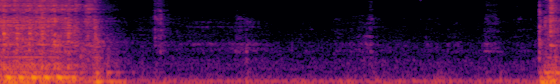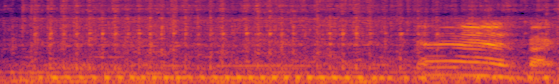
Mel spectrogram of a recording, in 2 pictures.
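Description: A sewing machine top stitching fabric, starting with a short burst, pausing for about two seconds, then running in a steady fast whirring hum close by, with a rising whine near the end.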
